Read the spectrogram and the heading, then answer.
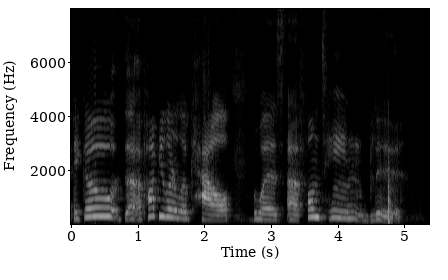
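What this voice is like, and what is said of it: Phony French accent. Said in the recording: “my phony French accent”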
